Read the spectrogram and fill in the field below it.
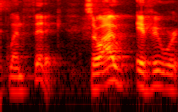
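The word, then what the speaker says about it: Glenfiddich: i a lot i hear people say uh glenn fittich a lot which is incorrect it's actually glenn fittick and you can always remember that if you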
